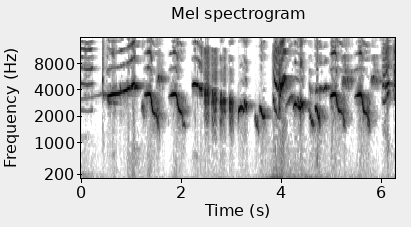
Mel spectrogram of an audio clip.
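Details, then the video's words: Oriental magpie-robin in long, lively 'gacor' song, used as a lure to make a silent bird answer; rapid varied whistles, slurred rising and falling notes and sharp buzzy bursts follow one another almost without pause. "kacer Gacor Panjang || kacer macet bunyi pasti nyaut"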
